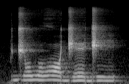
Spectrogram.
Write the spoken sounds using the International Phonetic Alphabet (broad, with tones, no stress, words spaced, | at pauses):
d͡ʒo˦βo˦ɣɔ˦˨ d͡ʒeː˨d͡ʒi˨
